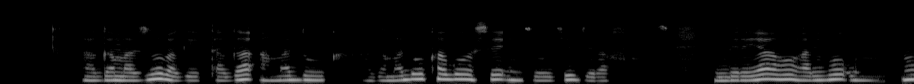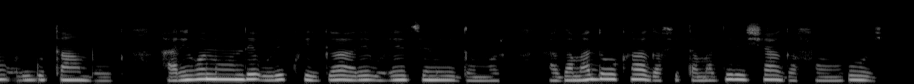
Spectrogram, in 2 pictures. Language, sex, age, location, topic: Kinyarwanda, female, 36-49, Musanze, finance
